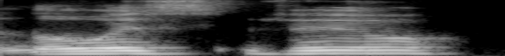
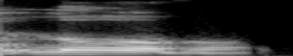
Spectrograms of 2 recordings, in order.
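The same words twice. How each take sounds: First: The s in the name is pronounced. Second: The s in the name is silent. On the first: It is said this way as a joke. "jokingly call it Louisville because of the S" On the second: This is how the local people say it. "They call it"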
